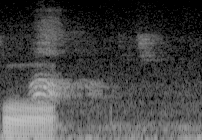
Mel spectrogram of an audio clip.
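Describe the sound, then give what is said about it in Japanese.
A loud, harsh bird call rings out, a single raspy caw, followed by quiet outdoor ambience with a faint, brief chirp and a short spoken word, heard from the terrace of a ryokan's detached open-air bath in a forest in Hokkaido. “鳥の声。”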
